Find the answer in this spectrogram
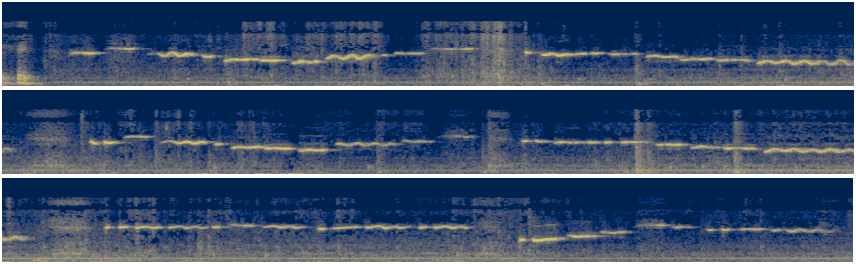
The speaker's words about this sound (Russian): Я с детства свистел, так все и насвистываю. Сейчас ведь вот тоже все соседи смотрят. Старое все что-то насвистывает, ходит. А у меня само собой получается. Все, хожу и все насвистываю что-нибудь. Какую-нибудь песню вспомню, насвистываю.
